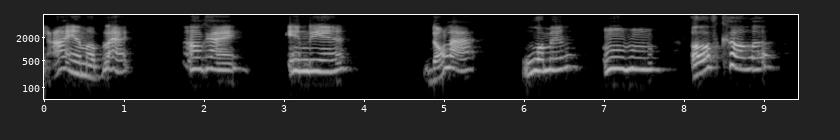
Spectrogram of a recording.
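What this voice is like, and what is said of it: Impression of Kamala Harris. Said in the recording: “that was my impression of Kamala Harris”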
